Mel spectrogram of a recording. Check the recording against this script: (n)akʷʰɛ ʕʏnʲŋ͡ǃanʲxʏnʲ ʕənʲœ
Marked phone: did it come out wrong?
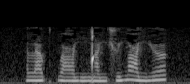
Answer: yes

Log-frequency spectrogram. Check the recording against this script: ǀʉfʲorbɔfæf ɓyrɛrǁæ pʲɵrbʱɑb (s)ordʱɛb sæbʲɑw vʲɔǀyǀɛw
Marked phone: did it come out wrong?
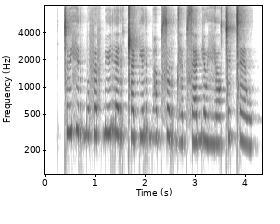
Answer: no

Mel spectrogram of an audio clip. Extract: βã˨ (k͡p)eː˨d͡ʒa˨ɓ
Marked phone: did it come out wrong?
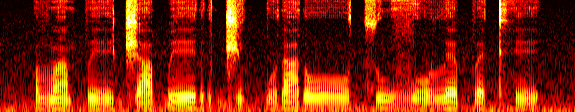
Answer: yes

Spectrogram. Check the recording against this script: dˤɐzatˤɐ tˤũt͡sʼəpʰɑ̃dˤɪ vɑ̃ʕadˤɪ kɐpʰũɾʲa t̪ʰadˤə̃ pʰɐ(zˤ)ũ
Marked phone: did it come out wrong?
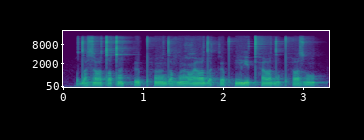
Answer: no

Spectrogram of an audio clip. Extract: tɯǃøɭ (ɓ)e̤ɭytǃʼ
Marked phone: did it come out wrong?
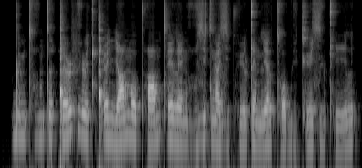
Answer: yes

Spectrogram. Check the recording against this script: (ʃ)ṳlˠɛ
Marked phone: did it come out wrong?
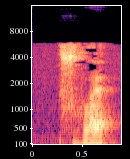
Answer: yes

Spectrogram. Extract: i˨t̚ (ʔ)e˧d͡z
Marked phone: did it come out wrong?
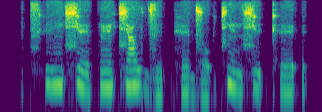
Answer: yes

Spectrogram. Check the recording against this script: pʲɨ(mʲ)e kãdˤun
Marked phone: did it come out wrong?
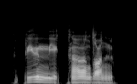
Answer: no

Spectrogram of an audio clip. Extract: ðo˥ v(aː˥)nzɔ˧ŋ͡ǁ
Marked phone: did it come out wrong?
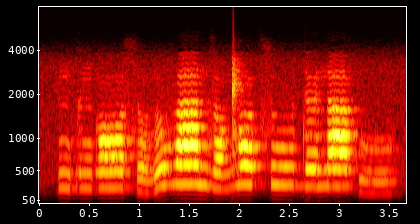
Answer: no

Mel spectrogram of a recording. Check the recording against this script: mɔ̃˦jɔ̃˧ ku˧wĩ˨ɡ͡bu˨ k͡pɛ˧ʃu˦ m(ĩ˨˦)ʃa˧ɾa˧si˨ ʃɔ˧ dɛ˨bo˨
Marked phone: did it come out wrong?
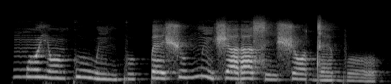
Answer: yes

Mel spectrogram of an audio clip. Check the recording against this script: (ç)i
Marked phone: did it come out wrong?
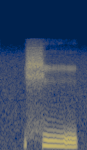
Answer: no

